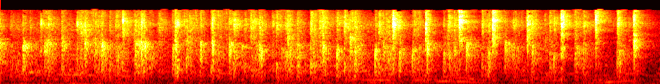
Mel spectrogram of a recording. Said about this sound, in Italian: Grazie per l'applauso e la fiducia in anticipo.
